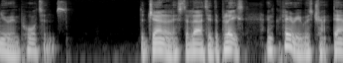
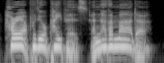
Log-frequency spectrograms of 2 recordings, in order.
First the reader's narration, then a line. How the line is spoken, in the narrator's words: he blurted out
